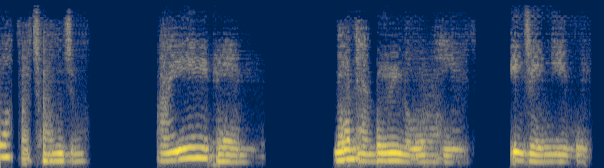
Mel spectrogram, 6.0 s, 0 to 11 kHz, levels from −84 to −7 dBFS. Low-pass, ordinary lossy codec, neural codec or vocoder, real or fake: 9.9 kHz; none; codec, 44.1 kHz, 0.9 kbps, DAC; fake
